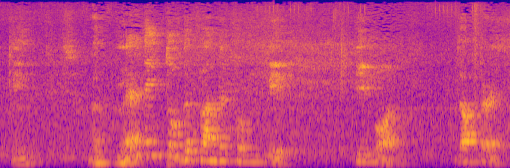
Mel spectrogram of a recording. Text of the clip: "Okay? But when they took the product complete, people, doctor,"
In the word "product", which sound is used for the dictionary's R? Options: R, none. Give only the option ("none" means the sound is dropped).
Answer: none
